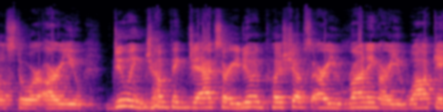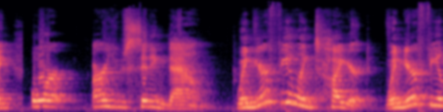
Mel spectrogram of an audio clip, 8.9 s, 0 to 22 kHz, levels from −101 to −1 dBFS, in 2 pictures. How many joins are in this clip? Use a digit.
2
